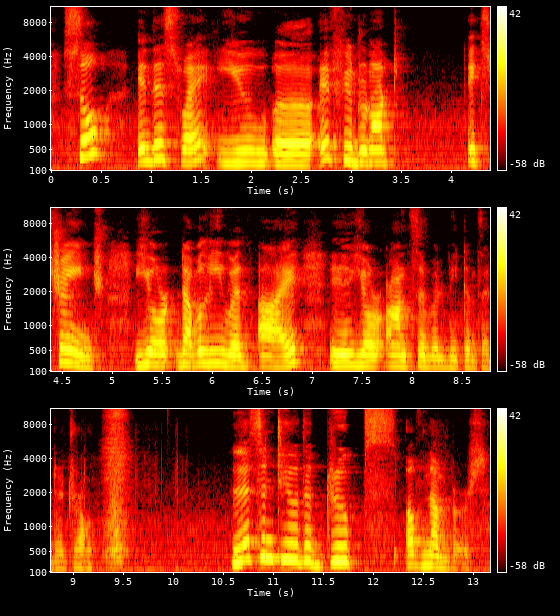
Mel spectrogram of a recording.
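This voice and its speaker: A woman gives a lecture as an English test teacher, speaking slowly and a little higher than most. She fills pauses with "uh" and "um" and corrects herself often. She repeats her key points to make them stick. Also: expressive, darkish tone. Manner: many fillers and self-corrections.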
